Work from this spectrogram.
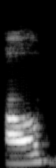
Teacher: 舌の▁L▁の動きを活かしたまま、そのまま▁the▁の音に移動します。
